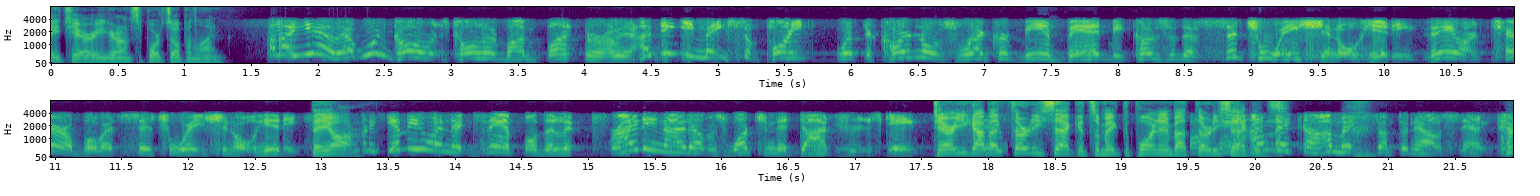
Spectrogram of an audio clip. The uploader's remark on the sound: Opens up the phones to get your thoughts on this lackluster season. Airs weeknights 6-8PM CT on KMOX barring any Cardinals games.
